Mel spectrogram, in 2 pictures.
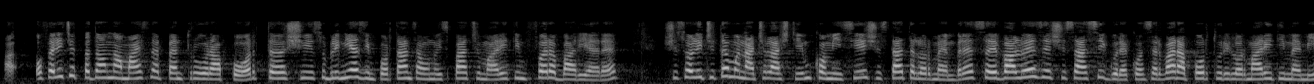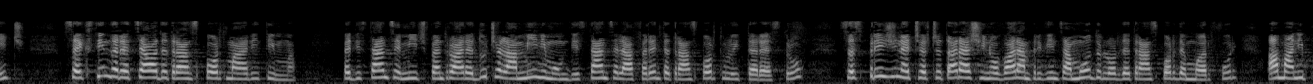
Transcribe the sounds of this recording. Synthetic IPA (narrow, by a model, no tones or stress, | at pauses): o̞fe̞lit͡ʃit̪̚pe̞d̪oamnamajsnerpe̞nt̪ɾuɾapo̞rt̪ʃisublinie̞zimpo̞rt̪ant̪saunujspat̪sjumaɾit̪imfəɾəbaɾieɾe̞ | ʃiso̞lit͡ʃit̪əmɨnat͡ʃe̞laʃʲt̪imp̚ko̞misije̞jʃist̪at̪e̞lo̞rme̞mbɾe̞səe̞value̞ze̞ʃisəasiɡuɾe̞ko̞nse̞rvaɾeapo̞rt̪uɾilo̞rmaɾit̪ime̞mit͡ʃʲ | səekst̪ind̪əɾe̞t̪seawad̪e̞t̪ɾanspo̞rt̪maɾit̪im | pe̞d̪ist̪ant̪se̞mit͡ʃʲpe̞nt̪ɾuaɾe̞d̪ut͡ʃe̞laminimumd̪ist̪ant̪se̞le̞afe̞ɾe̞nt̪e̞t̪ɾanspo̞rt̪ulujt̪e̞ɾe̞st̪ɾu | səspɾiʒine̞t͡ʃe̞rt͡ʃe̞t̪aɾeaʃiːno̞vaɾeaɨmpɾivint̪samo̞d̪uɾilo̞rd̪e̞t̪ɾanspo̞rt̪̚d̪e̞mərfurʲ | amanip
